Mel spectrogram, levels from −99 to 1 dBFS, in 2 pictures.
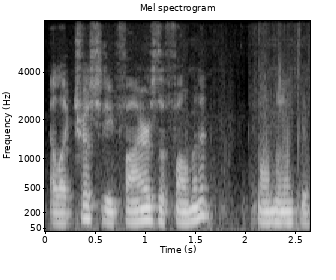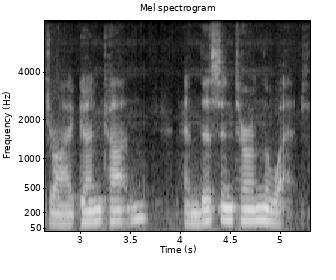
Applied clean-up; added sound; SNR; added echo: neural separator model SepFormer DNS4.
